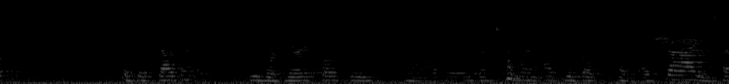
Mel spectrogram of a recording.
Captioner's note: stammers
